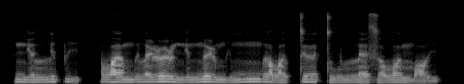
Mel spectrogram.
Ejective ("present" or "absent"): absent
